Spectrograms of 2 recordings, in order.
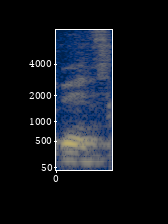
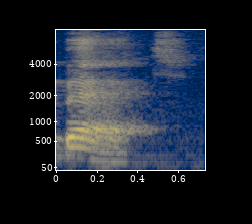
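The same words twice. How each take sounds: First: "bitch" with a short i, as in pitch; intended word. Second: "batch" with a flat a, as in match; mispronounced word. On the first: Shown as a demonstration. Correcting the commenter's misspelling, "bitch" said with a short i. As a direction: say "bitch" the normal way. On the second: Retold or imitated. Mocking a commenter's misspelled insult, "batch" said with a flat a. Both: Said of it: "they meant to call me a bitch".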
